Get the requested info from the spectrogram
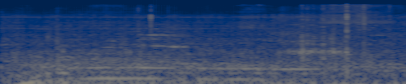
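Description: A motor vehicle's engine running close by, a steady low hum that eases off slightly near the end.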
